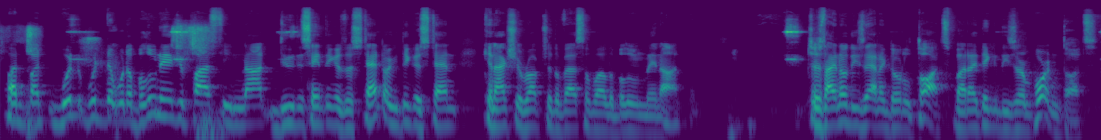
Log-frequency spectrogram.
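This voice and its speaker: Fast-talking male panel moderator. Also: medium pitch, darkish tone, rough recording. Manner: probing, questions with restarts. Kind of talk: live conference panel discussion.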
